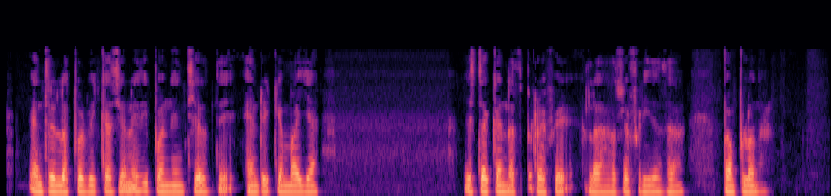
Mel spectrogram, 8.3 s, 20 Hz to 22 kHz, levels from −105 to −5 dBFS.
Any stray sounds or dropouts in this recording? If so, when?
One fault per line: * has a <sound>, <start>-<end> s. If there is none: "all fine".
all fine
